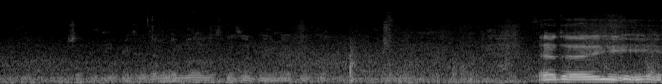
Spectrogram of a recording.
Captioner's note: speaking in foreign language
